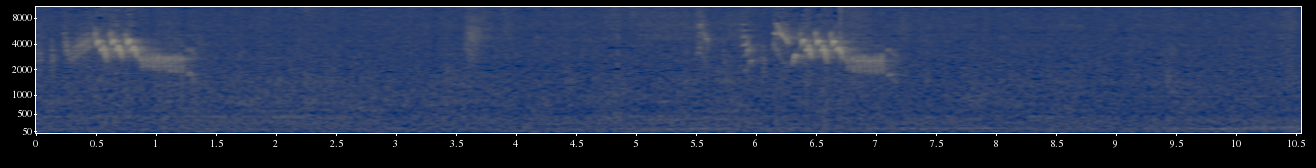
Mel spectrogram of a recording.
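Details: House wren (Curruíra), a small dark-brown bird about 12 cm long including tail, from Brazil, gives two quick, bubbly bursts of high chattering notes about six seconds apart, over a steady low rumble of background noise.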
